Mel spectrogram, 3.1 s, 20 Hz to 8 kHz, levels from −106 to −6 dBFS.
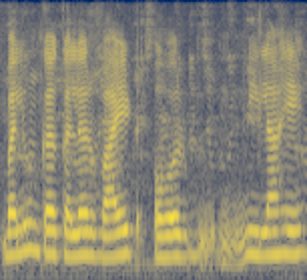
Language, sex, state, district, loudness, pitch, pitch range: Hindi, female, Madhya Pradesh, Dhar, -16 LUFS, 205 Hz, 195-210 Hz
